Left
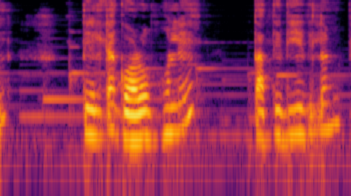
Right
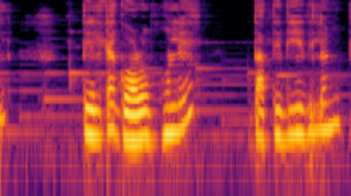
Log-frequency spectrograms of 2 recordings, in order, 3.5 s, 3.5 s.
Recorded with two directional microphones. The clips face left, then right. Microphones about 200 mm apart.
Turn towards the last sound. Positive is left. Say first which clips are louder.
# right 8 dB
turn(degrees=-10)  # may be behind; listen again after turning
